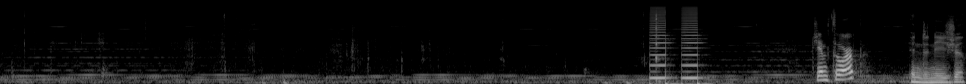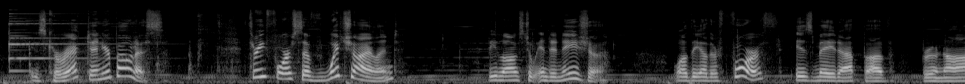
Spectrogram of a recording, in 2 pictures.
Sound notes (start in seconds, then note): 6.4 buzzer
